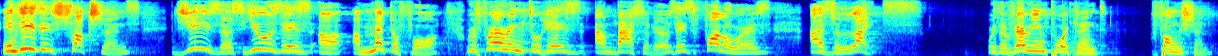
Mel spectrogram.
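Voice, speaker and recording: A male pastor delivering a sermon in church, telling a story in a measured, reflective way with deliberate pauses. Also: sits high, animated. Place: church sanctuary.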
